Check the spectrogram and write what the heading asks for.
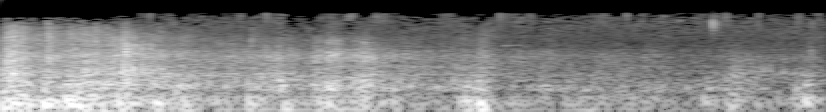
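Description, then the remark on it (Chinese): Heavy rain pours steadily while deep thunder rumbles continuously underneath, swelling in a few loud rolls, with no voices present. “满世界就只听见哗哗的雨声和骇人心魄的惊雷声。”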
